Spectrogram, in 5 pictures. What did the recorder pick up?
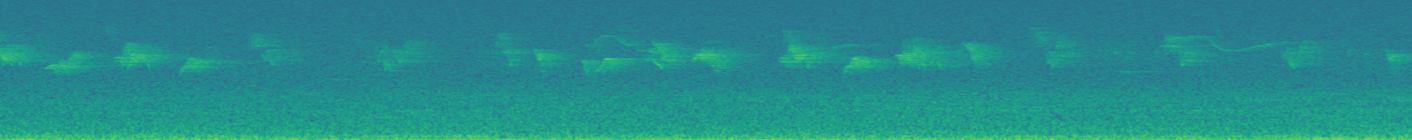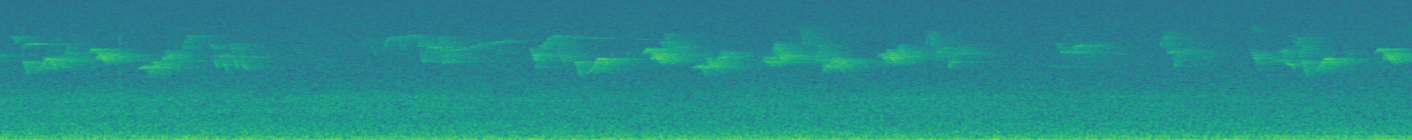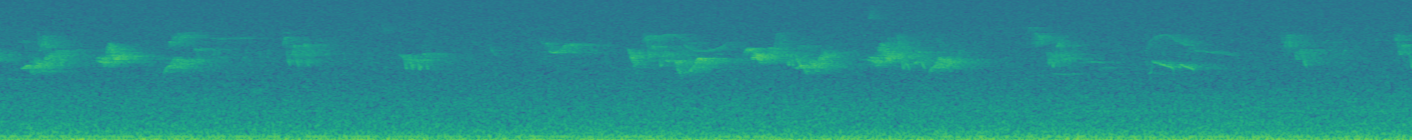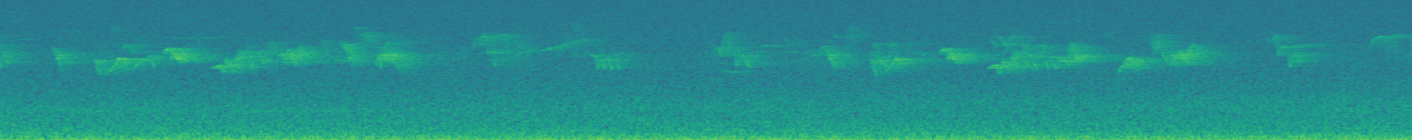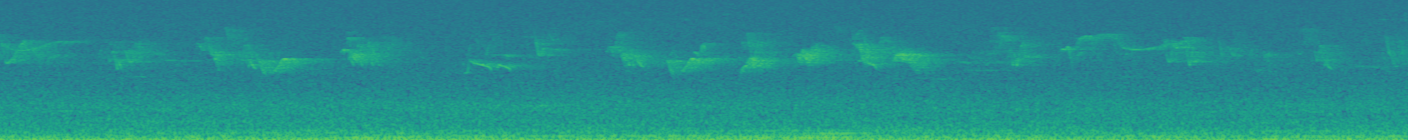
Scarlet Tanager, Red-eyed Vireo, Eastern Wood-Pewee, Broad-winged Hawk, unidentified call, Hermit Thrush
